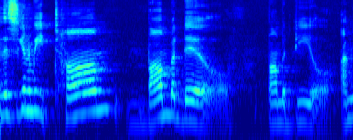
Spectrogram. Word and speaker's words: Tom Bombadil: And this is going to be Tom Bombadil. I'm not actually sure how to pronounce the name.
